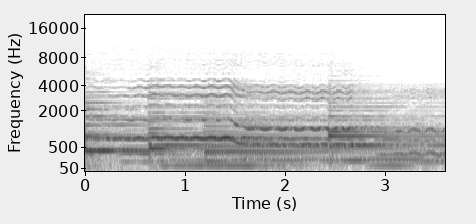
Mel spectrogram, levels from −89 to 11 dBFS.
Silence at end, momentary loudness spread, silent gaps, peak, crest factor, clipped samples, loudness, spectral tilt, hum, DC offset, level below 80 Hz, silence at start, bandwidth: 0 s; 11 LU; none; -12 dBFS; 14 dB; under 0.1%; -25 LUFS; -7 dB/octave; none; under 0.1%; -64 dBFS; 0 s; 7.2 kHz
